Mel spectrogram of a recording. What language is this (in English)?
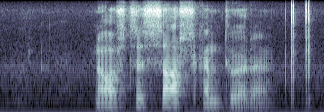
Afrikaans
